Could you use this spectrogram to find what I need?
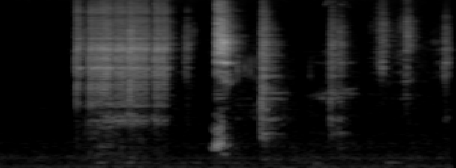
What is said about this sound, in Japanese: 今、椅子がギシギシ言ったはず。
